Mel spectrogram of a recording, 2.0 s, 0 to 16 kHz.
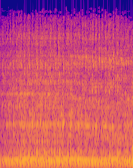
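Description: Engine of a 1994 Chevrolet Cavalier running steadily as the car drives by, a low rumble with a rapid even pulse.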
